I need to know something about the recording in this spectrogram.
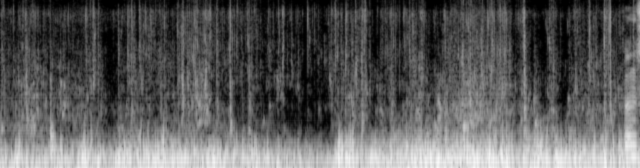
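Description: Uneven low rumble of wind buffeting the microphone and water lapping against a small outrigger fishing boat, with a few faint knocks from the hull.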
